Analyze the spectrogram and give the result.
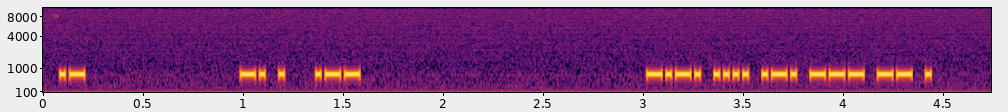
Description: Morse code, heard as a keyed tone, about 50 wpm, 700 Hz. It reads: A NEW CHROME
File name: archived / CRSnet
